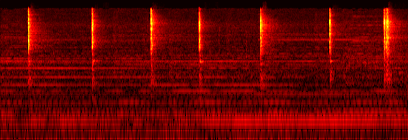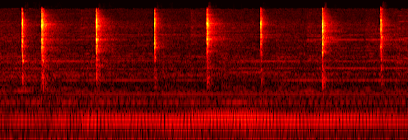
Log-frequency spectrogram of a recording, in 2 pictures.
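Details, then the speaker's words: OsaiRing I/O module being tested for a red light not lighting and a slow warm-up: crisp, evenly spaced relay clicks as each input is pulled to ground; all relays energize and the LEDs light normally. "first like to go through all the inputs to make sure that the relays are energizing you can hear them energize and that all the LEDs turn on"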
